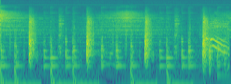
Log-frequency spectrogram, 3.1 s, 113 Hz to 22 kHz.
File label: Box Break, Loops; m8 breaks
